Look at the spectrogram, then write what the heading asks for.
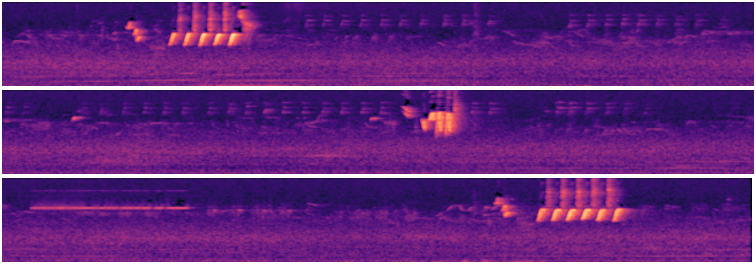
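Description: Birds calling outdoors over a steady low background: faint high chirping throughout, a loud burst of rapid repeated calls about two seconds in and again near the end, and one sharp call about halfway through.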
